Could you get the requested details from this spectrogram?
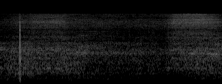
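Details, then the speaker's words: Kenworth T680 truck underside: steady thin high-pitched continuous hiss swelling slightly, compressed air escaping at a leaking quick-disconnect fitting. Air leak hiss. "right here it's this quick disconnect sleeking I hate these things I really hate these quick disconnects you can hear it right there"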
